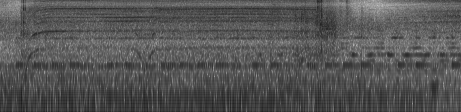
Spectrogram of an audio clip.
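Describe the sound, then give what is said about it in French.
Spaceship airlock access hatch opening for a vehicle extraction, a science-fiction mechanical effect. A loud, steady droning hum carries high whining tones, with a brief hissing burst near the start and another later on. “Ouverture du sas d'accès pour extraction véhicule.”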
